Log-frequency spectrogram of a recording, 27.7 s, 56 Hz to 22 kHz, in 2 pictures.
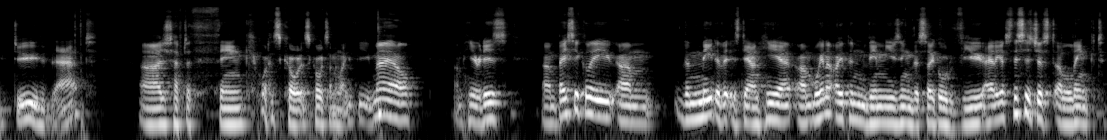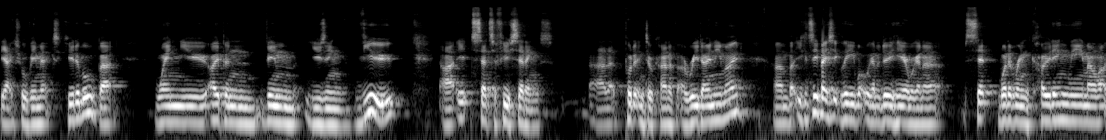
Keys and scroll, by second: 1.0 space, 2.9-4.8 typing, 6.8 j, 7.0 j, 7.1 j, 8.7-10.2 typing, 11.4 w, 12.1 shift+8, 15.0 j, 16.0 j, 23.7 w, 24.1 w, 25.2 w.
